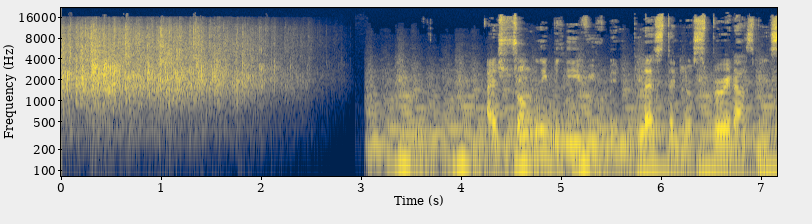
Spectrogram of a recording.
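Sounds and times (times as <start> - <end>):
crowd clapping hands in applause: 0.0 - 2.8
speech: 4.3 - 7.1.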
